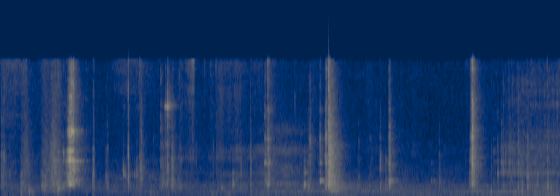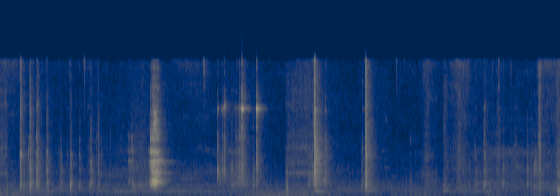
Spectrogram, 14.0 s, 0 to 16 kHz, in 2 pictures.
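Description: Irregular sharp metallic clicks and clinks as steel rocker arms are set by hand onto the push rods of a 6.7 Cummins cylinder head, one every second or two.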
